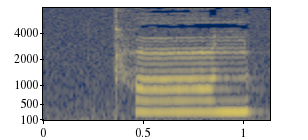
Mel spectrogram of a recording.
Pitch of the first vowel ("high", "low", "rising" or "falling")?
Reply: high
